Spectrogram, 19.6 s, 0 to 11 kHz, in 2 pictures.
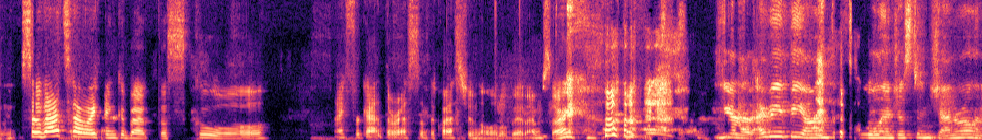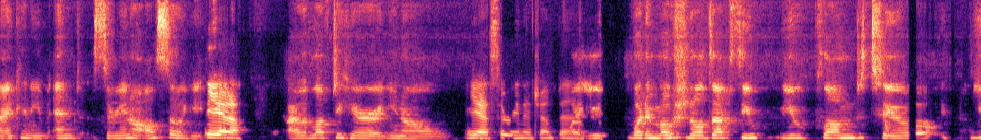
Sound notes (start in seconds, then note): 4.8 laughs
